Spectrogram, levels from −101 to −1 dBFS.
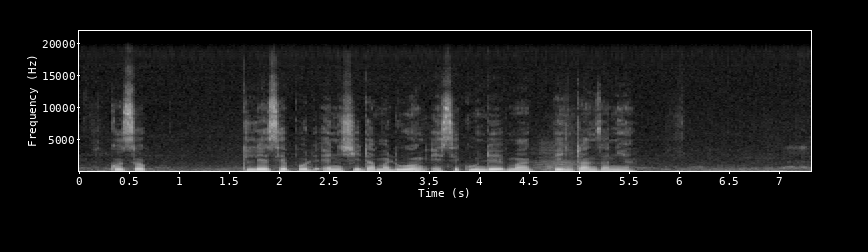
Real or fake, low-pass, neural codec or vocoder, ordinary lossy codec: fake; 19.8 kHz; vocoder, 44.1 kHz, 128 mel bands every 256 samples, BigVGAN v2; none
